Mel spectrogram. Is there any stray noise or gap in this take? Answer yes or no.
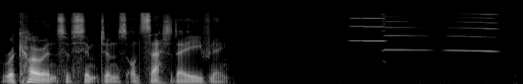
yes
